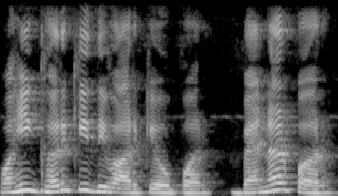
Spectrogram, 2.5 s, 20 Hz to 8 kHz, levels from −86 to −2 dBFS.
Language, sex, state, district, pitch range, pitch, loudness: Hindi, female, Bihar, East Champaran, 160-240 Hz, 170 Hz, -20 LUFS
